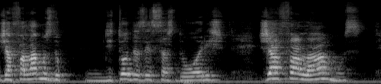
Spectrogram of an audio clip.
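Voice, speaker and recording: Amid noticeable background noise and audible room echo, a woman speaks at a very slow pace with lively intonation. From Italy. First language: Italian (speaking Portuguese). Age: 50s. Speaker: vibrational therapist. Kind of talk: live stream talk. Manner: halting.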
